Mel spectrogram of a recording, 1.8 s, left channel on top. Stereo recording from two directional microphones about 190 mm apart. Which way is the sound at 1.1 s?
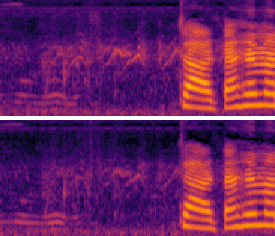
20° right (ahead or behind).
